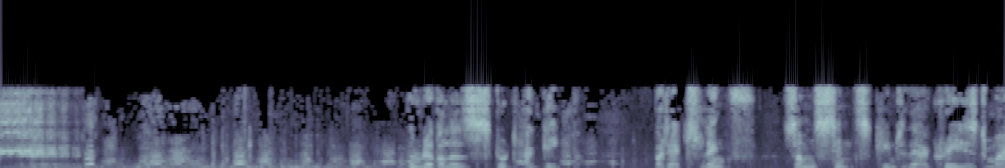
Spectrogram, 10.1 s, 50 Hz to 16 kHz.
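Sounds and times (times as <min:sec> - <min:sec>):
horse neighing: 0:00.0 - 0:01.0
speech: 0:00.4 - 0:05.9, 0:06.6 - 0:10.0.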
